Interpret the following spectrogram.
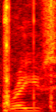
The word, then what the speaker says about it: Greaves: So Diana's given us the grammatical version, but Betty Holford says it's pronounced Graves here in the Caribbean.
